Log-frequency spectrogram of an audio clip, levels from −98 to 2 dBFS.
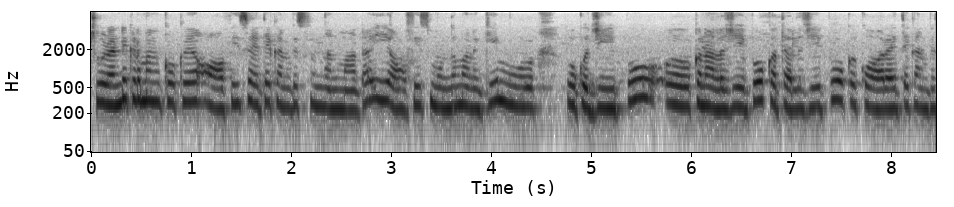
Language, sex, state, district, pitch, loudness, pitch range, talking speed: Telugu, female, Andhra Pradesh, Chittoor, 270 Hz, -16 LUFS, 245-295 Hz, 175 wpm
